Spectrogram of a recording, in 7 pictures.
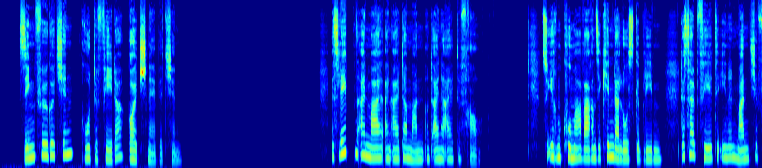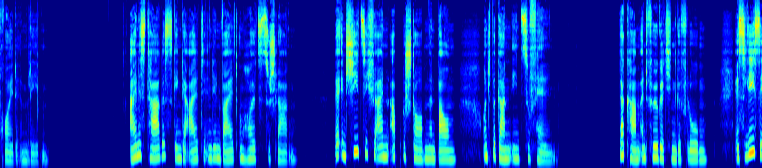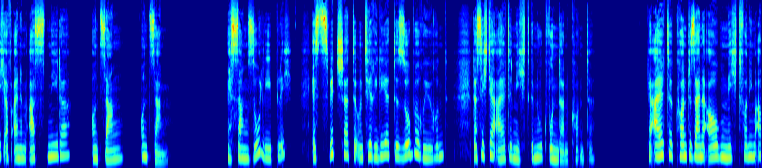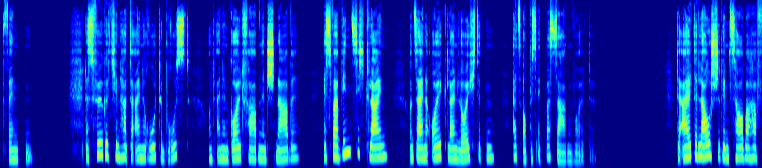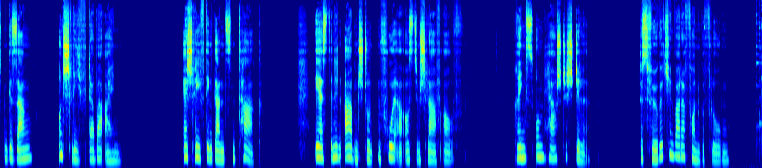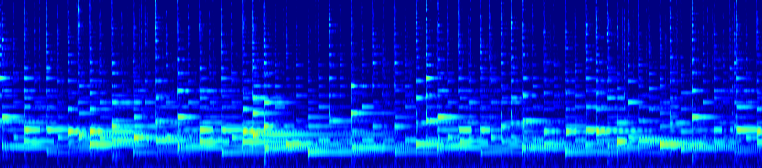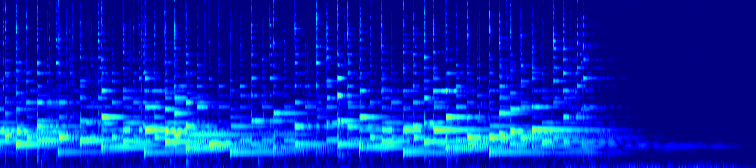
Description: Besondere Musik, Geschichten und Gedichte
Glasharfe
Harfe: Isabelle Moretti
Klavier und Celesta
Erzählerin
Erzähler: Christian Brückner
